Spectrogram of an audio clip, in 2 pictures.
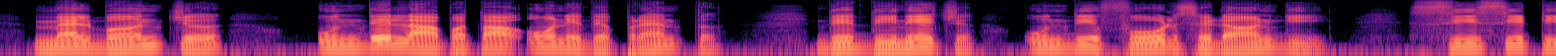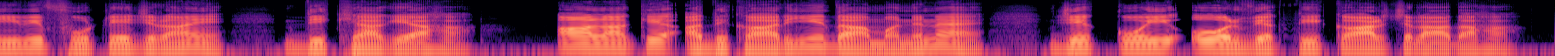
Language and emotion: Dogri, neutral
